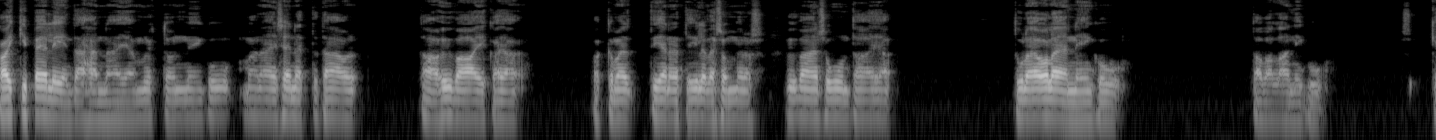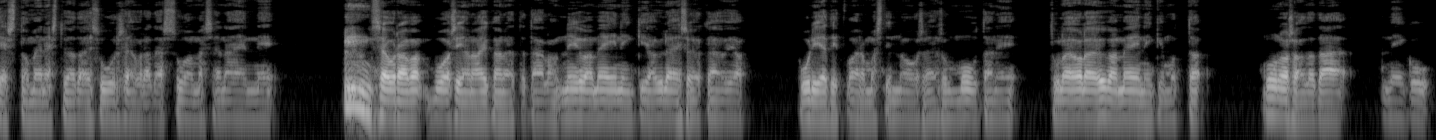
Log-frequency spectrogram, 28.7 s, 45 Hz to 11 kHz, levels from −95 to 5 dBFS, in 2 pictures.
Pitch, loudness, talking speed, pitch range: 105 Hz, -34 LUFS, 145 wpm, 105-110 Hz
